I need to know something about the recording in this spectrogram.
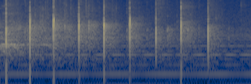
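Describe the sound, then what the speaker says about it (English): Applause at a crime series trailer launch press conference, heard as about nine separate sharp claps spaced evenly apart rather than a dense crowd, close and fairly loud over a quiet hum. "we can quadruple that round of applause"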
